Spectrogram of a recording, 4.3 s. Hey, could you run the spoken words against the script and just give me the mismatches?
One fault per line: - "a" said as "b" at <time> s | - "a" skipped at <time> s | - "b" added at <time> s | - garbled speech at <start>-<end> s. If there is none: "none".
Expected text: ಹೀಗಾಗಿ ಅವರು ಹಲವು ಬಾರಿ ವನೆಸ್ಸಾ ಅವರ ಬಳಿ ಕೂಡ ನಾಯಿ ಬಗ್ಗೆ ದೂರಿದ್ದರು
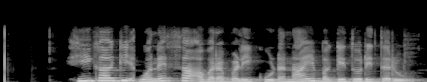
- "ಅವರು ಹಲವು ಬಾರಿ" skipped at 1.3 s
